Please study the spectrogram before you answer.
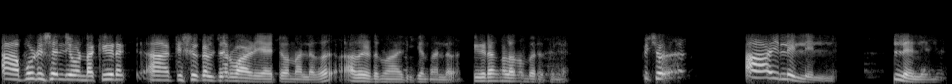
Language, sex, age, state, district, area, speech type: Malayalam, male, 30-45, Kerala, Kottayam, rural, conversation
